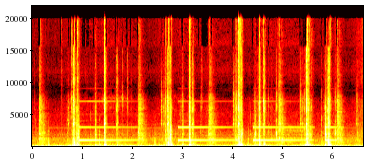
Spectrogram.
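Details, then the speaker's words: Chrysler Pacifica, code P0706, starting only sometimes after many tries; each key turn gives one sharp starter click with no cranking, chime in background; a corroded engine ground is starving the starter. "just normally starter mix click click click sound when you try to starting"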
